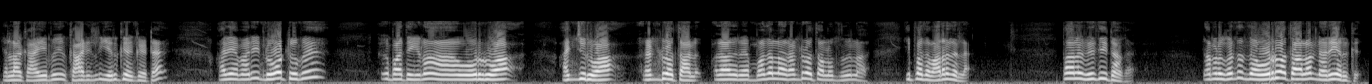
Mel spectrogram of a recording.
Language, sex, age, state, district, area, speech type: Tamil, male, 60+, Tamil Nadu, Namakkal, rural, spontaneous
